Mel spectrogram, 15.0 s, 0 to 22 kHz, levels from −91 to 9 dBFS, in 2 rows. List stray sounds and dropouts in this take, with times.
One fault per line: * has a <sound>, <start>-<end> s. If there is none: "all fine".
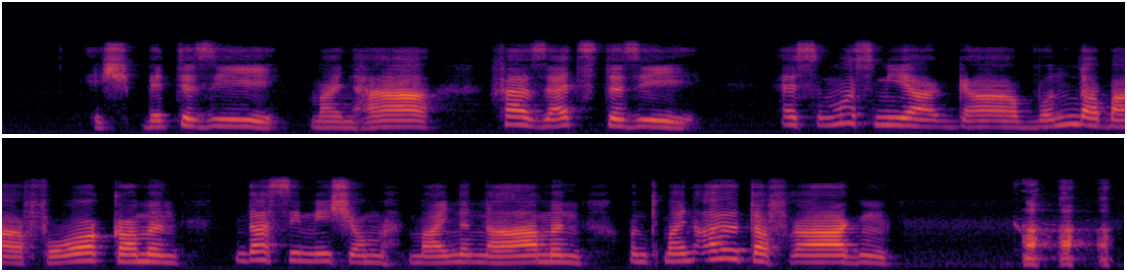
* has a laugh, 14.2-14.9 s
